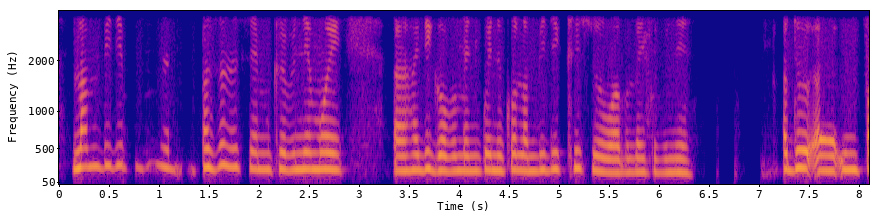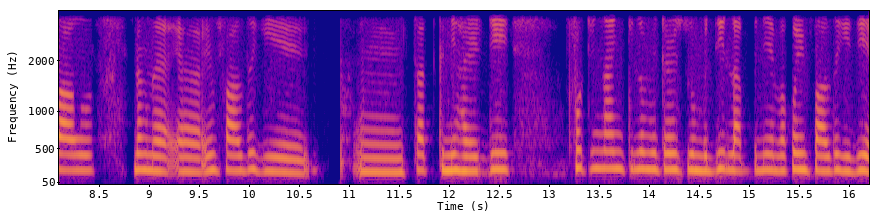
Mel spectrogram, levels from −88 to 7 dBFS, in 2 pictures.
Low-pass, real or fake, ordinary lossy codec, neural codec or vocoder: 3.6 kHz; real; none; none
